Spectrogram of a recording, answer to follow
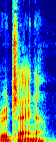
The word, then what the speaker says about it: Regina: seats in Saskatchewan except Regina. It was the Liberals. So, the city that rhymes with fun.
